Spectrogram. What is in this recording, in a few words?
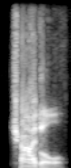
"chital", American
